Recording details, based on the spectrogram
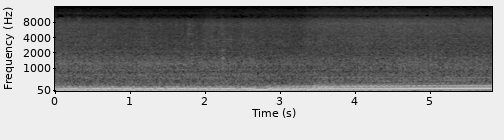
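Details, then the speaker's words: GMC Squarebody truck with LS V8 on test drive after swapping the junkyard ECM for Holley Terminator X, which also fixed its misfire: deep, even rumble pulling smoothly, all eight cylinders firing; normal running. "oh yeah they're firing now oh yeah I got all eight again yay time for a test run"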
